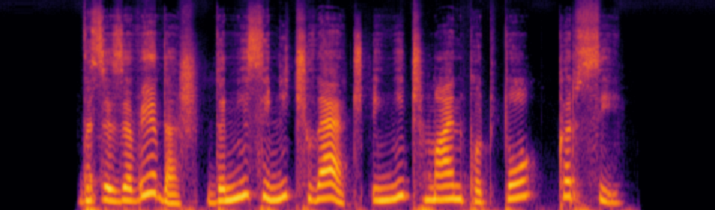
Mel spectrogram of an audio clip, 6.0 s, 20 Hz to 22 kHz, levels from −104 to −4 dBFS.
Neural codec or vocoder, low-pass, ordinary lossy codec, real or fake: codec, 44.1 kHz, 1.7 kbps, Pupu-Codec; none; none; fake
